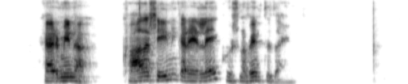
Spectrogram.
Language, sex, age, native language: Icelandic, male, 50-59, Icelandic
